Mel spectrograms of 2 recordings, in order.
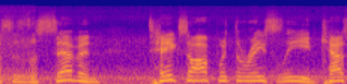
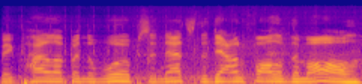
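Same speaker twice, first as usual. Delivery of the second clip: ordinary talk, nothing marked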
